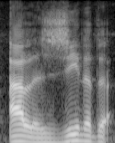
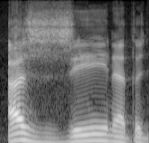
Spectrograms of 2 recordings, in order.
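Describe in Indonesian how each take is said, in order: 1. L jelas dilafalkan sebelum Z. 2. L menyatu menjadi bunyi Z yang dobel. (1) "jangan al, l-nya enggak dibaca" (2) "bacanya dari a ke zai"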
